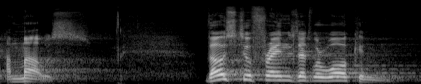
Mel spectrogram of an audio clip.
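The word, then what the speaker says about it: Emmaus: walking to aous am that's a proper pronunciation amous those two friends that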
